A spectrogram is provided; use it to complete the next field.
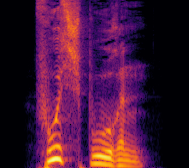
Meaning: plural of Fußspur
- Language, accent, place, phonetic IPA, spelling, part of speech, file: German, Germany, Berlin, [ˈfuːsˌʃpuːʁən], Fußspuren, noun, De-Fußspuren.ogg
